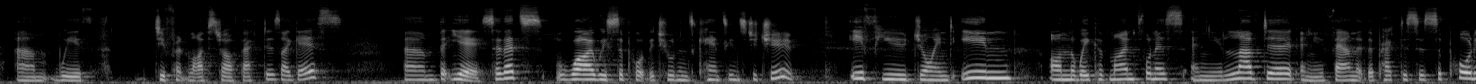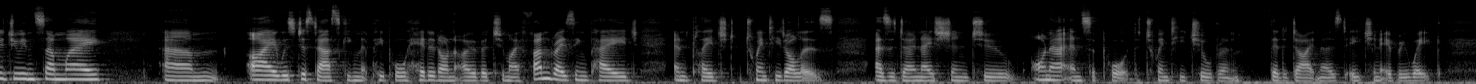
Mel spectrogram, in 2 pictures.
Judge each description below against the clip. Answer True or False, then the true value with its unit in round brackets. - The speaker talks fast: False (155 wpm)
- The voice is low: False (200 Hz)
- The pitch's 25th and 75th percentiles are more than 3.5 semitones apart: True (4.6 semitones)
